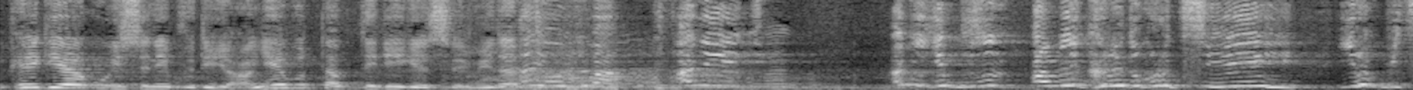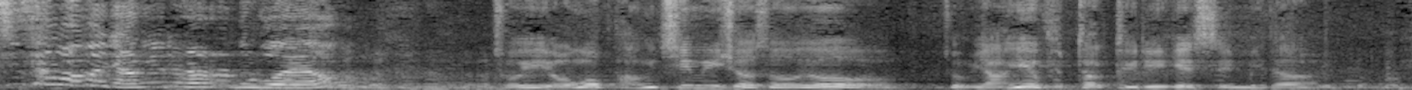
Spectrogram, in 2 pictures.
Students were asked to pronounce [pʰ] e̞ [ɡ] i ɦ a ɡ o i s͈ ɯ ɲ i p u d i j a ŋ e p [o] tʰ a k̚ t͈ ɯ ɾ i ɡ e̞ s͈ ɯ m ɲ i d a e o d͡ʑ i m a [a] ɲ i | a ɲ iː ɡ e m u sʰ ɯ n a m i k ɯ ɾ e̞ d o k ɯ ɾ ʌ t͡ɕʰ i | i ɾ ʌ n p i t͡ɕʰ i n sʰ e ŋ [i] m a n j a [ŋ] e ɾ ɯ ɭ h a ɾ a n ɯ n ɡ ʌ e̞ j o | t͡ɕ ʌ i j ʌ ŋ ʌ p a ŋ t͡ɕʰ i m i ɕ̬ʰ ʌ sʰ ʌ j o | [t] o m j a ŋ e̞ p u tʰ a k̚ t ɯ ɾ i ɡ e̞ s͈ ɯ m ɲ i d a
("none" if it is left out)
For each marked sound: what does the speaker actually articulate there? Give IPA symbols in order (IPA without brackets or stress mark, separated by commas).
pʰ, ɡ, u, a, a, ŋ, t͡ɕ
